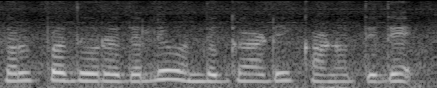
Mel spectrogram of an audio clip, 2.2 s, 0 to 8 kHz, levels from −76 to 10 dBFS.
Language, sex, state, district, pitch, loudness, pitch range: Kannada, female, Karnataka, Koppal, 245 Hz, -15 LUFS, 235-260 Hz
